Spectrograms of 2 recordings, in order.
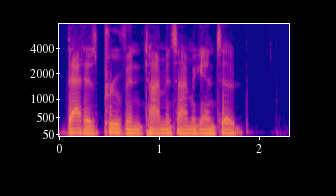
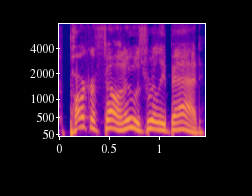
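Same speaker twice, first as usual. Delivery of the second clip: put-on higher, urgent child's report; imitated son reporting; 9 semitones higher, 3 dB louder than usual. Young son running in to tell dad about the fall, urgent report. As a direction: blurt out the bad news like a kid. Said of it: "my son came and goes".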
